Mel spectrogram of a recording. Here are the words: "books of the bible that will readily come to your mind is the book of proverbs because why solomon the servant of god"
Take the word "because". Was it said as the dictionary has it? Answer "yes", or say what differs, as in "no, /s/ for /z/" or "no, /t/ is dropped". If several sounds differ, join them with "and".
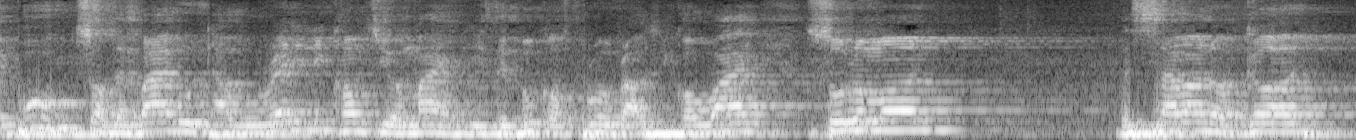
no, /z/ is dropped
